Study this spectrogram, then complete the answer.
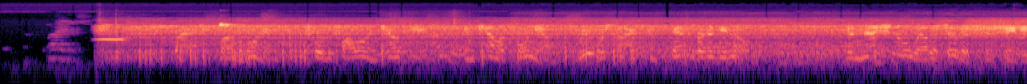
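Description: A synthetic voice reads out a warning through a small radio speaker.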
